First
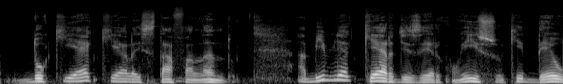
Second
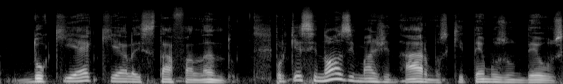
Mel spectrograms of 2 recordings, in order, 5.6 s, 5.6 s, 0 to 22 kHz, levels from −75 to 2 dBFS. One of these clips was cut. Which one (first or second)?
second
